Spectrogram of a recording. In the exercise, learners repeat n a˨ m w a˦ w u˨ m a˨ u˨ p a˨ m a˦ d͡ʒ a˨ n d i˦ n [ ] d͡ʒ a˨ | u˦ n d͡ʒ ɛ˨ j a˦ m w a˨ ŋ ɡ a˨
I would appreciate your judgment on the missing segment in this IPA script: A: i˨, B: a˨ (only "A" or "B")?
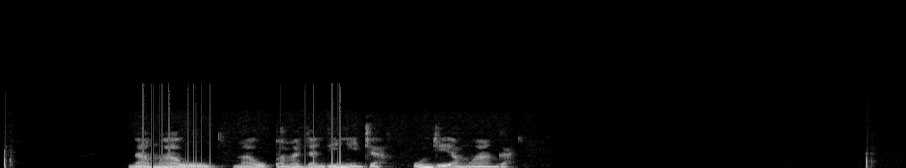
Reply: A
